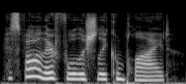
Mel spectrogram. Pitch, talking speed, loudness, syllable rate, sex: 255 Hz, 130 wpm, -15 LUFS, 4.9 syllables/s, female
